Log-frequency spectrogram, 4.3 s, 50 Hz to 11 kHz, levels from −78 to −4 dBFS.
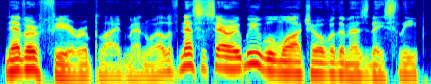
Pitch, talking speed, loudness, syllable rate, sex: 110 Hz, 195 wpm, -17 LUFS, 5.0 syllables/s, male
